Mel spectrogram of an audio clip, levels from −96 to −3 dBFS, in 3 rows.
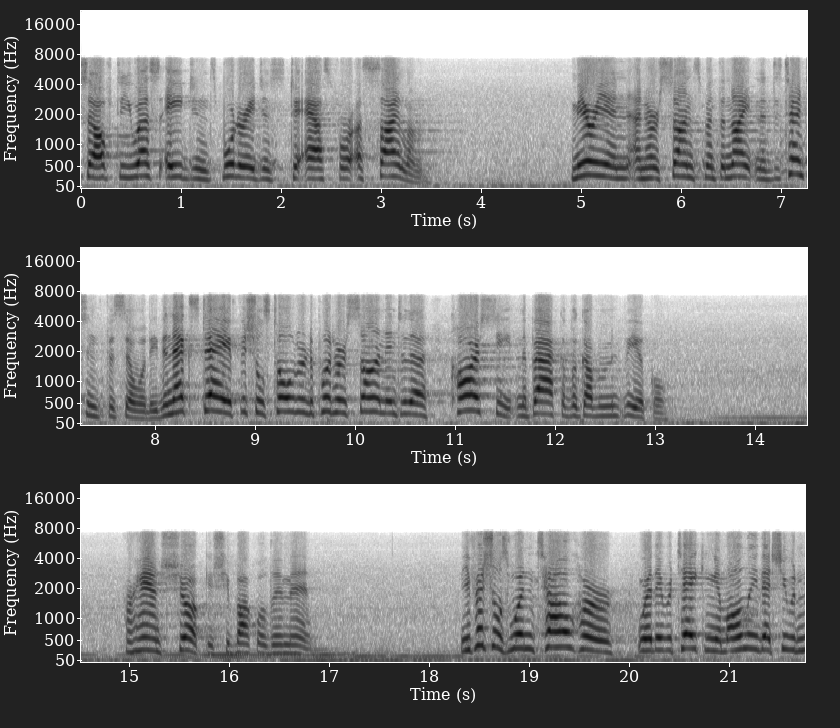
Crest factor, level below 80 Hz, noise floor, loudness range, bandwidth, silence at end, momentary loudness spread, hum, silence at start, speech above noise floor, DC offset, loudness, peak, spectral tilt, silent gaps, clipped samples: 20 dB; -42 dBFS; -46 dBFS; 6 LU; 7.6 kHz; 0 s; 13 LU; none; 0 s; 28 dB; under 0.1%; -18 LUFS; 0 dBFS; -2.5 dB/octave; none; under 0.1%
